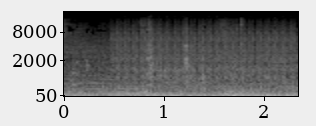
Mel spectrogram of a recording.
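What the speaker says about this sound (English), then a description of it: "Whoever's on the opposite side, whoever he's aggroed on, keep shooting him." Dense, continuous gunfire in Serious Sam co-op play, a rapid barrage of shots aimed at a boss that fills the whole stretch loudly, with occasional sharper cracks standing out.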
